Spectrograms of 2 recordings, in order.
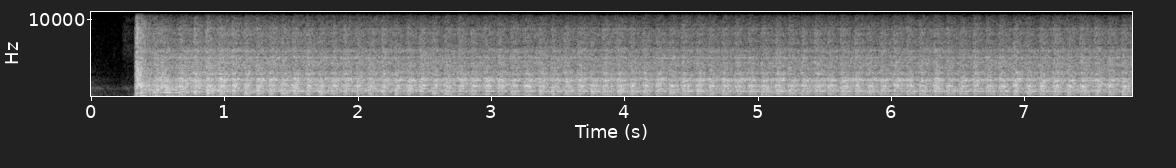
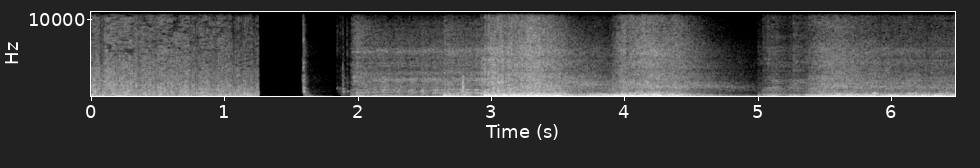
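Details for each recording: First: Flood-damaged BMW 135i after 8 years in a junkyard, fresh gas added: steady starter cranking about three and a half beats a second for eight seconds, never catches; suspected no fuel pump or injector command, no fuel. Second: BMW 135i, flood-damaged, about 11,000 claimed miles, after 8 years in a junkyard: catches after brief crank while fuel pump is powered manually, blips and settles into loud even run, no knocking; injectors and pump were being inhibited, suspected security or coding.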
